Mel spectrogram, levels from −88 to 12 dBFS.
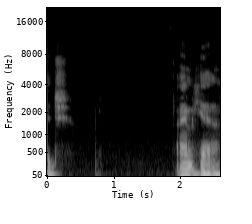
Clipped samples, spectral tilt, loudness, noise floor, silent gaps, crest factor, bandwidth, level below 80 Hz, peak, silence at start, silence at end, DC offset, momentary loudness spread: under 0.1%; -7.5 dB/octave; -28 LUFS; -76 dBFS; none; 20 dB; 7.6 kHz; -32 dBFS; -10 dBFS; 0 s; 0 s; under 0.1%; 19 LU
